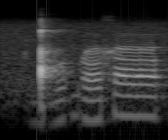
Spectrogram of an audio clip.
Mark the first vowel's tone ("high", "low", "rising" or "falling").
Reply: rising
